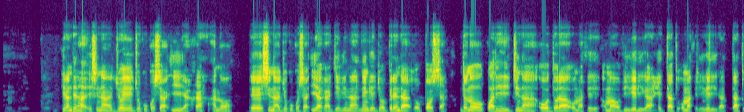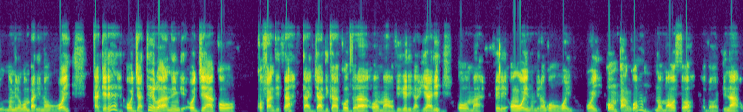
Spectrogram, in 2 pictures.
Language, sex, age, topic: Oshiwambo, male, 25-35, finance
